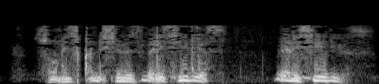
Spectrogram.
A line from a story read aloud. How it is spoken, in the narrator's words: In a frantic voice, kept on whispering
